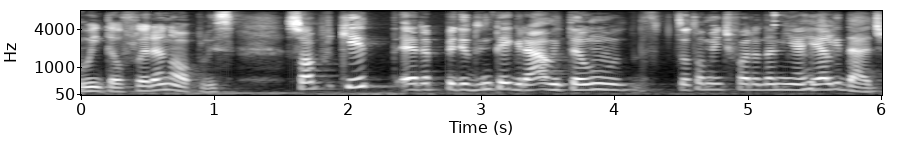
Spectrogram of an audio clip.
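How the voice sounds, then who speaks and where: A woman speaks at medium pitch and a moderate pace, with some vocal fry. Her intonation is lively. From southern Brazil, Santa Catarina (Criciúma). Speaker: English teacher. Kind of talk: podcast interview. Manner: chatty, many fillers.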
